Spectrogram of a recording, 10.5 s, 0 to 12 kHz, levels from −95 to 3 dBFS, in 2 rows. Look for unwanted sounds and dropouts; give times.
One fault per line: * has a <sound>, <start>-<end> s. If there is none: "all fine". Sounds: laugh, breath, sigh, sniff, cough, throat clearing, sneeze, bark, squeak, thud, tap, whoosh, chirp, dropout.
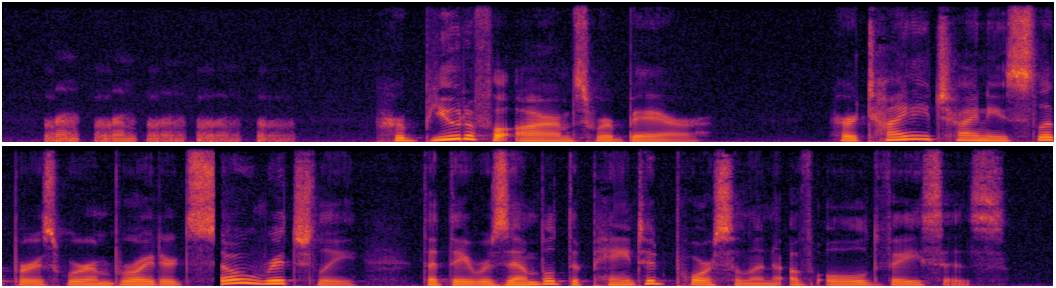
* has a laugh, 0.2-1.5 s
* has a dropout, 6.3-6.4 s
